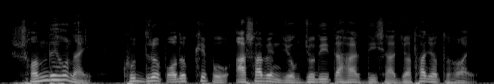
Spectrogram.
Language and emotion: Bengali, neutral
